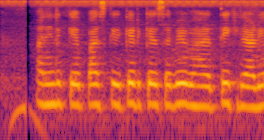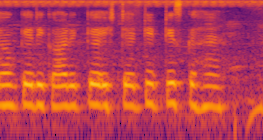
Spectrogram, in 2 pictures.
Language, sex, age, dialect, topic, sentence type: Hindi, female, 18-24, Awadhi Bundeli, banking, statement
